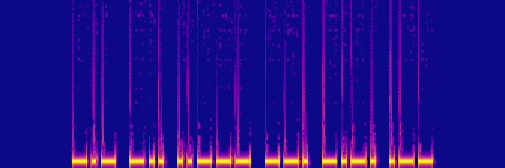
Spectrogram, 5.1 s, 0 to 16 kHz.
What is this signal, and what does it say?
Morse code, heard as a keyed tone, about 25 wpm, 700 Hz. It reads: KD2GCW
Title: USA Call Signs - 6 Characters - 4x Character Spacing - 25wpm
